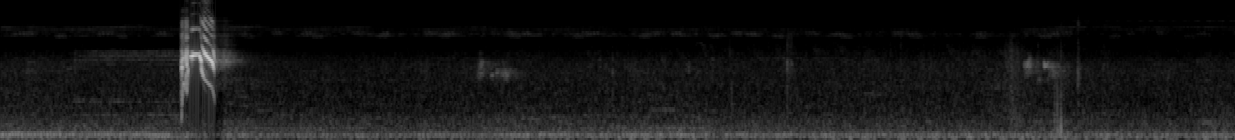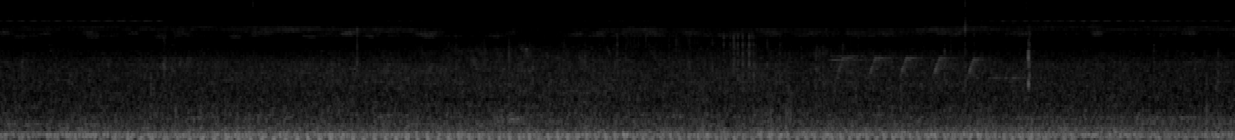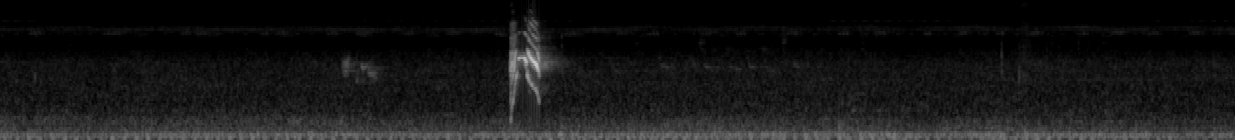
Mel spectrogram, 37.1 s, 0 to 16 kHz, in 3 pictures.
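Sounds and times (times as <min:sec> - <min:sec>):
low background rumble: 0:00.0 - 0:37.0
parrot chirps: 0:01.8 - 0:02.4, 0:29.8 - 0:30.3.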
